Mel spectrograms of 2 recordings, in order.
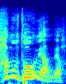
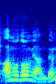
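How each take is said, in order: First: Higher and louder, 도움이 punched hard; a pastor ruing that wrestling is useless; emphatic exclamation. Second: Said in the usual way. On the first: Real, not acted. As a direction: exclaim it in frustration.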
